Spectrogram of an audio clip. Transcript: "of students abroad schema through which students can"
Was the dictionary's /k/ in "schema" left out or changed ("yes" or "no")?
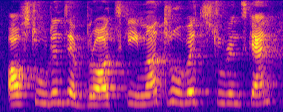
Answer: no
